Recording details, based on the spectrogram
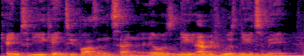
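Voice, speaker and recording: A man talks at a very fast pace with a medium pitch. The room echo is audible and the background noise is noticeable. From Jamaica. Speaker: shoe business owner. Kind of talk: personal vlog monologue. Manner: casual, halting.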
